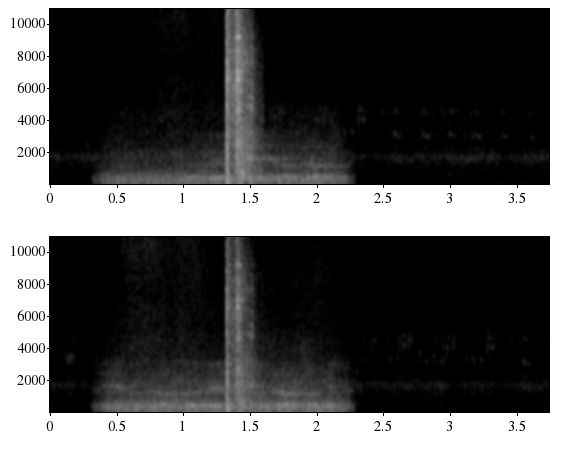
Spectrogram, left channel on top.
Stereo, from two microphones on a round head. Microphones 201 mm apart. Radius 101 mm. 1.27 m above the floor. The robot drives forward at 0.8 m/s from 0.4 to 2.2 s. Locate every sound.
1.3 s a gunshot: 25° left (ahead or behind); by 1.6 s 30° left (ahead or behind)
